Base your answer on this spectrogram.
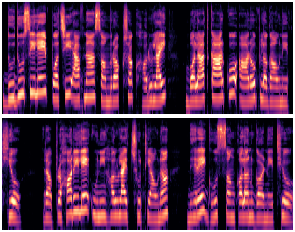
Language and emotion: Nepali, neutral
